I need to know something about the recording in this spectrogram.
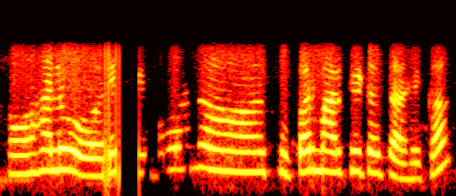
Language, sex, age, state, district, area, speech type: Marathi, female, 45-60, Maharashtra, Thane, rural, conversation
